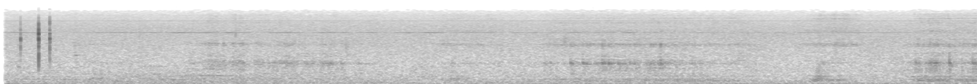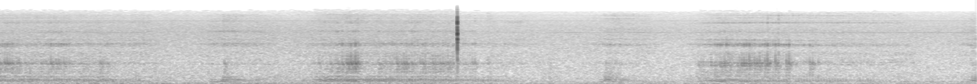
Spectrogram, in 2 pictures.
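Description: Quiet, repeated rough breathing sounds during sleep over room hiss, with a few sharp clicks; soft snoring.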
